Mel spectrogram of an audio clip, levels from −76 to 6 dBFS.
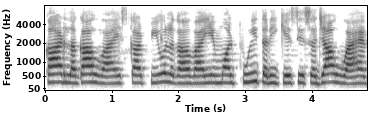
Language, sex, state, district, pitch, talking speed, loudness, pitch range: Hindi, male, Bihar, Saharsa, 270 Hz, 200 wpm, -16 LUFS, 255-285 Hz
